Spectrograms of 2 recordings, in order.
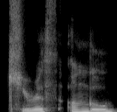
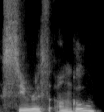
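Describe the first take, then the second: First: The first word begins with a hard K sound. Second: The first word begins with a soft S sound. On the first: This follows the original elvish pronunciation. "should be pronounced" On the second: This is how the band itself says it. "The band pronounces the name"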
